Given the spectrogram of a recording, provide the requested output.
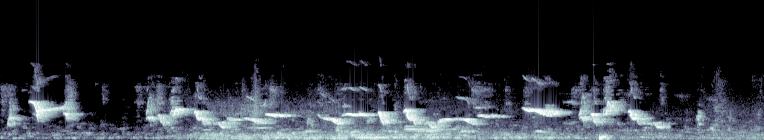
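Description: Himalayan bulbul giving bright, bubbly whistled notes in quick rising and falling phrases, with other birds chattering in the background.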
